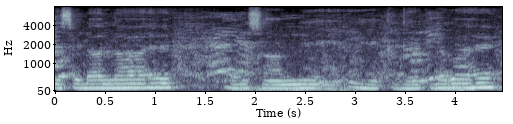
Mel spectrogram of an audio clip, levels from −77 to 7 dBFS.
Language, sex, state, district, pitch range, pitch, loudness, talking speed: Hindi, male, Uttar Pradesh, Lucknow, 130-150 Hz, 140 Hz, -13 LUFS, 135 wpm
